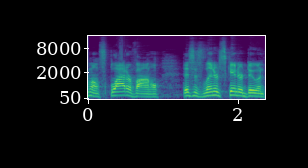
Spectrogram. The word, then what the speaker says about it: Lynyrd Skynyrd: a buy now Kansas was 84.99 Lynyrd Skynyrd pronounced Leonard Skynyrd once again new and sealed on splatter vinyl this is Leonard Skinner doing pronounced live their first album doing it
